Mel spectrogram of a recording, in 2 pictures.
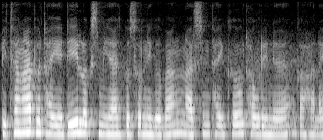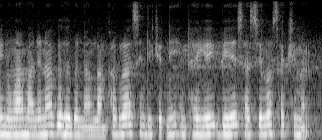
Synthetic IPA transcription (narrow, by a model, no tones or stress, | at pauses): b̥itʰaŋapʰɯtʰajɯdilɔksmijatkɯsɔɾniɡɯbaŋnaɾsintʰajkʰɯwtʰawɾinɯɡaɦanajnuŋamanɯnaɡɯɦɯɡɯnaŋlaŋkʰaɡɾasindikʰet̚nihiŋtʰajɯjbesaselɔsakʰːimɯn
